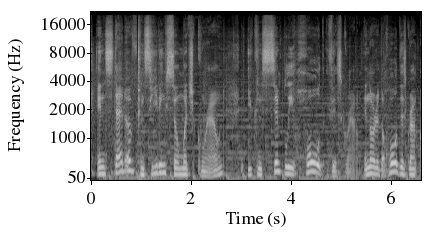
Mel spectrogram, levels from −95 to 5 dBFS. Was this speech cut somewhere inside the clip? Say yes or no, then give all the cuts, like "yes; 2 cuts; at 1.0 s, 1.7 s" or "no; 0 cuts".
yes; 3 cuts; at 0.9 s, 3.0 s, 5.3 s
